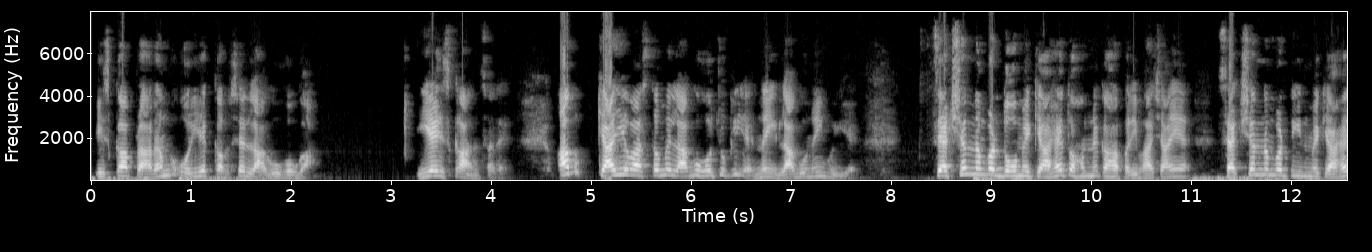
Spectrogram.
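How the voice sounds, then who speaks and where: A man's voice: high voice, fairly bright tone, muffled recording. A man teaching law to exam students, talking to them directly and calling them "beta" and "champion". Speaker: coaching teacher. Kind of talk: explaining law for exam prep.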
